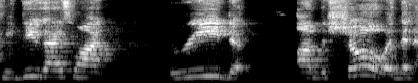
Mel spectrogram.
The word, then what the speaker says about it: Read: Read.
